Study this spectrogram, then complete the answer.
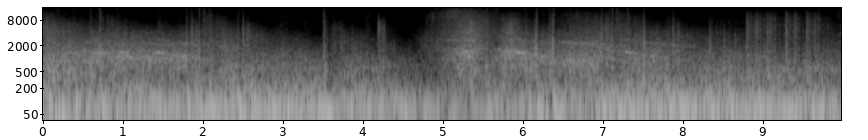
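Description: A frag grenade blows up in the winter-war shooter Rising Storm 2: Talvisota, a deep boom bursting amid continuous loud rifle and machine-gun fire, with repeated cracks and rumbling blasts filling the whole stretch.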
